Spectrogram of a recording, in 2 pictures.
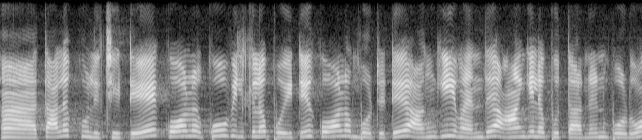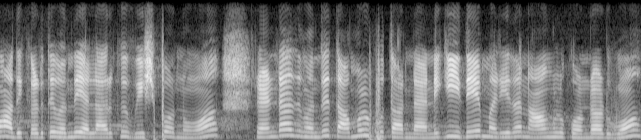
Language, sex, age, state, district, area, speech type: Tamil, female, 18-30, Tamil Nadu, Cuddalore, rural, spontaneous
